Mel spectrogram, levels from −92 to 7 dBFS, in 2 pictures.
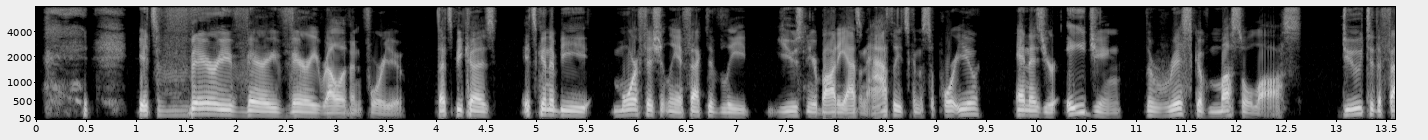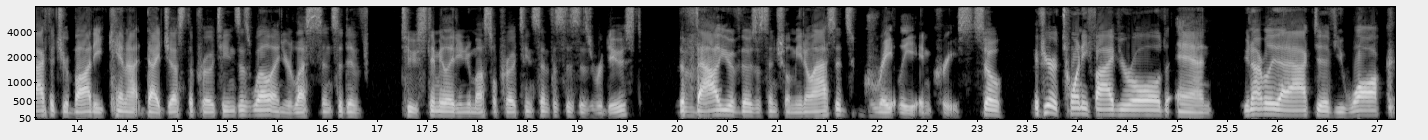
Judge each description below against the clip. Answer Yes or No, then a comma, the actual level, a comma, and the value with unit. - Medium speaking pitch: No, low, 110 Hz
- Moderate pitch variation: Yes, average, 3.8 semitones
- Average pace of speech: Yes, average, 190 wpm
